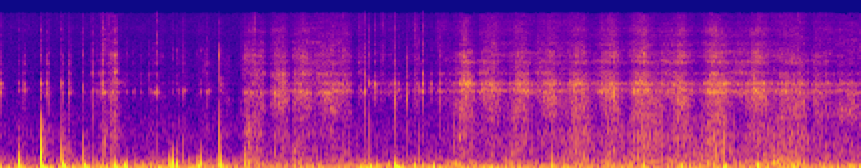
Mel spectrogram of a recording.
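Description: A hollow wooden vase has its body rubbed and scratched with fingertips and nails. The first couple of seconds bring sharp, separate scratches with low, hollow thumps. These then settle into a steady, bright, rhythmic rubbing over a soft low rumble.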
